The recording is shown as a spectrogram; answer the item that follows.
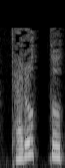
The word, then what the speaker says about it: タロット: 払う必要があるフランス語や英語ではタロットの語尾の t を発音せず日本語のたろに近い発音となるが日本語では語尾の t を発音しタロットと呼ぶのが一般的であるちなみに多言語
